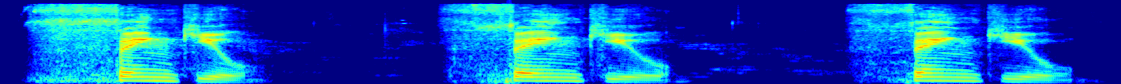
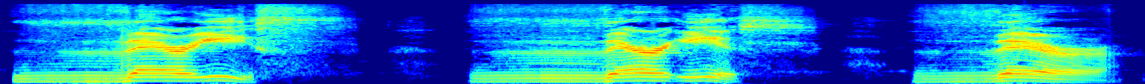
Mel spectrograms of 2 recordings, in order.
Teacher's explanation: Your tongue in between your teeth.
